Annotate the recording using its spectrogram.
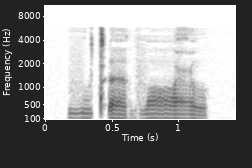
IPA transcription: vutʼɐːɡvɔːʕo

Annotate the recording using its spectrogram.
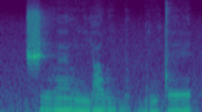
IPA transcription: ʃi˧lɛ̃˧ lĩ˨ja˨˦wi˧bu˨ ɡ͡bĩ˨˦te˦

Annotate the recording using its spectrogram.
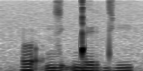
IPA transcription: lɔ̰ nzḭ ŋ͡ǃɪrdʱi

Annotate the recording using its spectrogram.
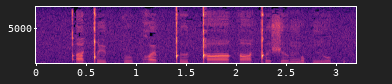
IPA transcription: qʼɯǃyːpkuːpʁøːp ǃɯ ǃɑːqɑːǃɯ ʃɯ ŋʷɯpɲuːp

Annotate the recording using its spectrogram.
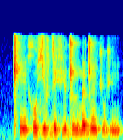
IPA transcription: ǁʰẽː˨ xo˥˩ʑe˥˧v de˥˩ fʲe˥˩ɖ͡ʐɯː˥˧ mɛ˥˧ɖ͡ʐɛ̃ː˨t͡ʃo̰˥˩ ʒĩ˨

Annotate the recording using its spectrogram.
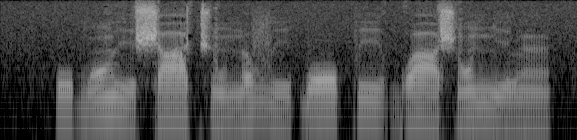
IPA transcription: u˨bɔ̃˦ɣi˨ ʃaː˧t͡ʃũ˨nə˦ vi˨ɓoː˦ piː˦˨ɡʷaː˦˨ʃɔ̃˦ ɲi˨lɛ̃˨

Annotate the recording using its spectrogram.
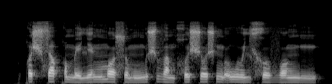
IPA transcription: qʷɪ˦ʃse˦ qʷɪ˨me˨lʲa˦ŋ mɔ˦˨so˨m ŋu˦ʃva˨mχʷɪ˦ ʃo˦ʃŋo̰˦ wu˦lʲxo˦vɔ˦ ŋi˨

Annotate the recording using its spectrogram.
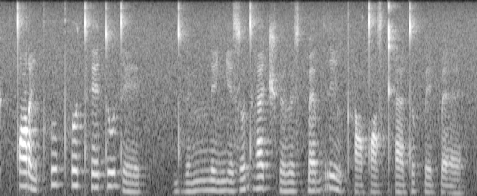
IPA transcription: tˤʏ˧ ɾi˨pʰu˦pʰʊ˦ tʰe˦tu˦te˨ | dʱʏ˨ nːe˨ɲe˨ zʊ˨˦dʱæ˧t͡ʃʰʏ˨lʏ˨z k͡pɛ˧bri˦˨lpʰæ˨tˤi˨z kʰæ˨tʊ˨˦k͡pe˨ k͡pɛ˨

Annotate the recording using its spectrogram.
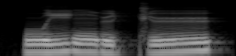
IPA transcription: wiŋʉ cʉ

